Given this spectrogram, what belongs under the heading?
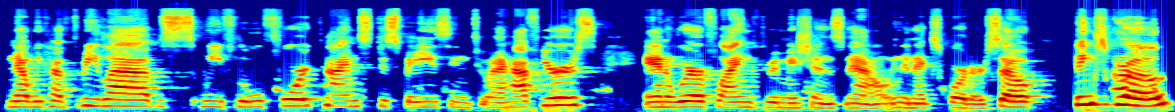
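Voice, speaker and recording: Argentine woman guest on a podcast, lively storyteller, mid voice, laughs a lot. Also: mid-range voice, measured pace. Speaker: guest, space company founder. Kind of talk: casual interview chat.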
